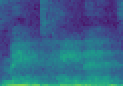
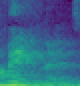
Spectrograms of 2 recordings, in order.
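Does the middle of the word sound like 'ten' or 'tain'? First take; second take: tain; ten. First: The middle syllable sounds like 'tain'. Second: The middle syllable sounds like 'ten'. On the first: This is the mispronunciation stuck in the speaker's head. The speaker calls it wrong. "it's maintenance, and I hate it every single time" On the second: This is the usual way to say it. The speaker calls it right. "It's not maintenance"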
